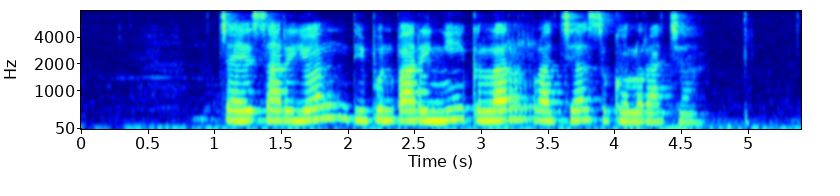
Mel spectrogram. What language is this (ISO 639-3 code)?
jav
